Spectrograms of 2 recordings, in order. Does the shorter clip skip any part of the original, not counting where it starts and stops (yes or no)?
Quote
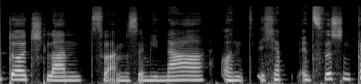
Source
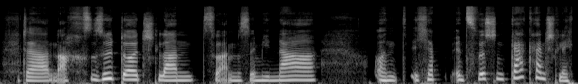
yes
